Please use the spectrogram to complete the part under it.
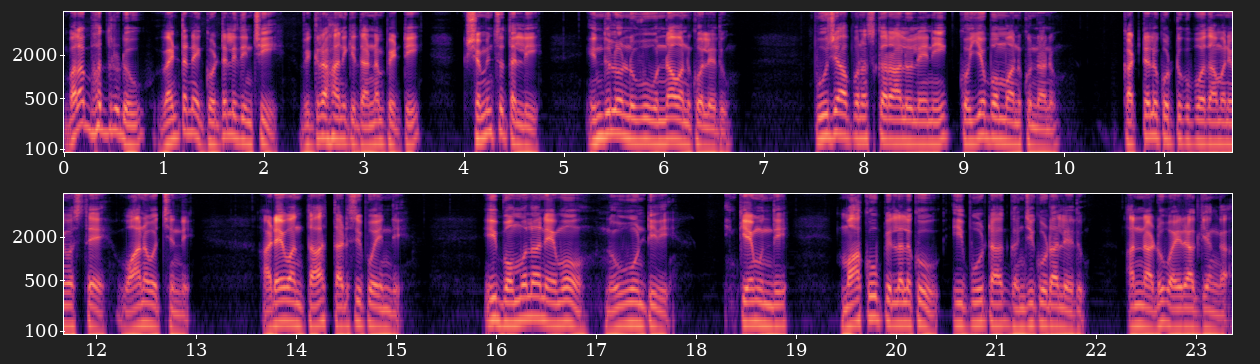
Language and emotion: Telugu, neutral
